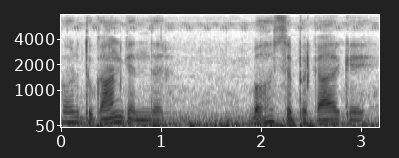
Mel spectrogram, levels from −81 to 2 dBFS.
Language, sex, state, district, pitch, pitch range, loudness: Hindi, male, Uttar Pradesh, Lucknow, 105 Hz, 100-115 Hz, -18 LUFS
